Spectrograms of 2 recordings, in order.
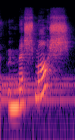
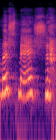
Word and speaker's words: Mishmosh: I am doing an island called Mishmosh, not Mishmash.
